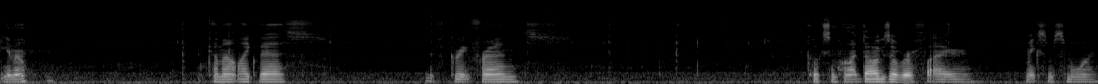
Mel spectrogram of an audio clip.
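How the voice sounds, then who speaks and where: A man playing a caring, easygoing best friend in an intimate roleplay audio, speaking softly and haltingly to the listener. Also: mid-range voice, close to an everyday voice. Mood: relaxed, easygoing. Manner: halting, unhurried, gentle. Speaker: amateur audio roleplay performer. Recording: steady ambient noise behind voice. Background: campfire ambience.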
